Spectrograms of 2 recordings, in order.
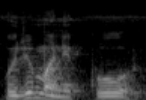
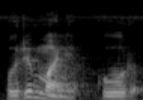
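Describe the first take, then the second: The two takes are said the same way.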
